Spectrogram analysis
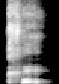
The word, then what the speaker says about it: près: Now you have to be a little careful because a few small words in French take the accent grave but are pronounced as if there was an accent aigu. For example, près, near.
